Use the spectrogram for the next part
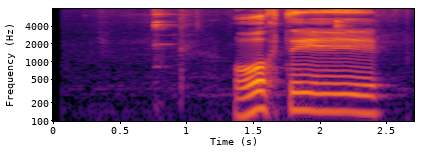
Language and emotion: Russian, positive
